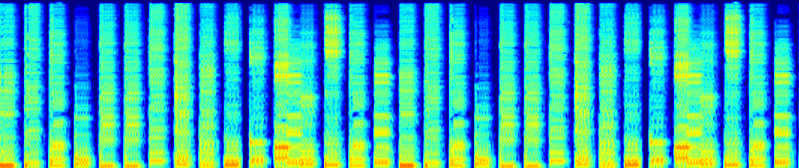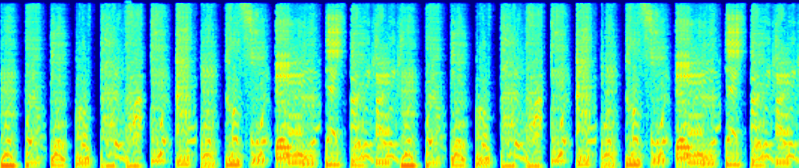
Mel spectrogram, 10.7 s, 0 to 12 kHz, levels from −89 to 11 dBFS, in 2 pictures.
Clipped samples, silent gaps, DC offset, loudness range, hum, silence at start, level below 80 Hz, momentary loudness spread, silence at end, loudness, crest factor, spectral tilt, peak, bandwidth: under 0.1%; none; under 0.1%; 2 LU; none; 0 s; -24 dBFS; 7 LU; 0 s; -18 LUFS; 16 dB; -4 dB/octave; -2 dBFS; 12 kHz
